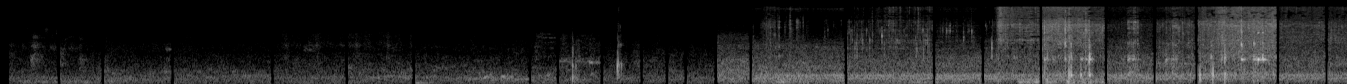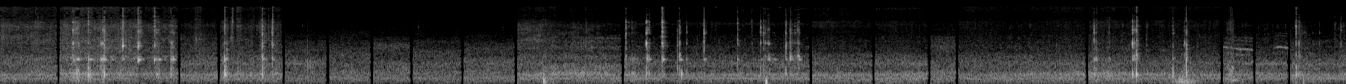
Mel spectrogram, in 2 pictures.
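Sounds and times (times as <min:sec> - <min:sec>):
steady sizzle: 0:07.2 - 0:25.8
sloshing liquid: 0:07.6 - 0:12.7
spoon stirring against metal pot: 0:09.4 - 0:12.8, 0:14.1 - 0:16.4, 0:19.7 - 0:21.6, 0:24.3 - 0:26.9.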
